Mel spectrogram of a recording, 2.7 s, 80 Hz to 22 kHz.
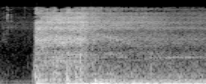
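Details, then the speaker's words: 1996 Jeep with the starter circuit bypassed using a 30 A fuse: key on, push start gives a brief crank that catches straight away and settles into a steady low idle. Clean start after the bypass fix. "so once you have that key on you push start right up"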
